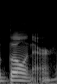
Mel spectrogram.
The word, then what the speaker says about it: Boehner: beau and then ner the h is silent right but he ha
